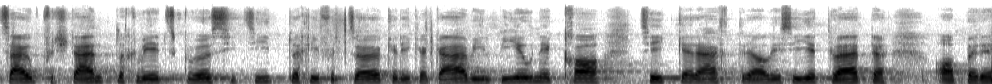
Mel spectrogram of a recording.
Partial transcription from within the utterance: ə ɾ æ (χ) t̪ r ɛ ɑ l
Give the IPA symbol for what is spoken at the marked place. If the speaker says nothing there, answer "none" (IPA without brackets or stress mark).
χ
